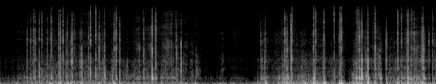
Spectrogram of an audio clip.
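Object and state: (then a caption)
Wooden trivet, scratched and tapped. Long nails scratch and tap a round, solid wooden log-slice trivet with leaf carvings as it is tilted in the hands. Dense, crackly scraping mixes with short, dry taps over a low rumble, with a brief quieter lull midway before the tapping picks back up.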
